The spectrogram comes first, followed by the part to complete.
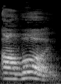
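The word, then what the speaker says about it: hour: And in an article, for example, our, H-O-U-R, our, H is a consonant. But when you utter the sound, that time our, and it is pronounced as a vowel.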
